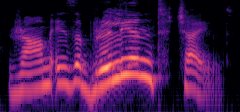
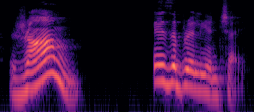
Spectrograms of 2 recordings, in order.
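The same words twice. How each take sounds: First: The stress falls on the word brilliant. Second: The stress falls on the word Ram. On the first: The child is brilliant, not dull. "Now I'm stressing on brilliant" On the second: It is this person and no other who is brilliant. "It is Ram who is a brilliant child"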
